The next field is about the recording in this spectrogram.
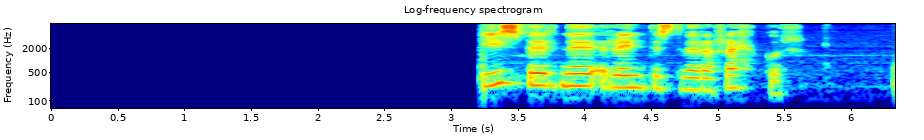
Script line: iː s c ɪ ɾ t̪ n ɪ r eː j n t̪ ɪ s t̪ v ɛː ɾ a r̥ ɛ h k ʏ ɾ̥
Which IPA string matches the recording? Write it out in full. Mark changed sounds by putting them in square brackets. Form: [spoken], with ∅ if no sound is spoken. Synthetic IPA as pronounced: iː s [p] ɪ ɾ t̪ n ɪ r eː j n t̪ ɪ s t̪ v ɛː ɾ a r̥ ɛ h k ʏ ɾ̥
